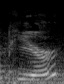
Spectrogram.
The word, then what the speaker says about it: pier: On va au Santa Monica Pier. Pierre. Parce qu'en fait, ça s'écrit P-I-E-R, mais on sait pas si on dit Pierre, pied ou Pier. Pier. Du coup, Si, on dit on dit Pier, au feeling.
